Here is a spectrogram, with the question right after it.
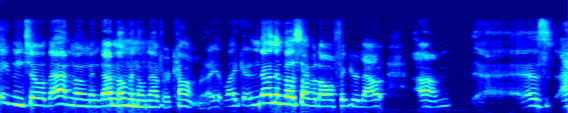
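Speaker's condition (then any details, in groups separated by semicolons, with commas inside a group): Cerebral palsy; audibly affected speech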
